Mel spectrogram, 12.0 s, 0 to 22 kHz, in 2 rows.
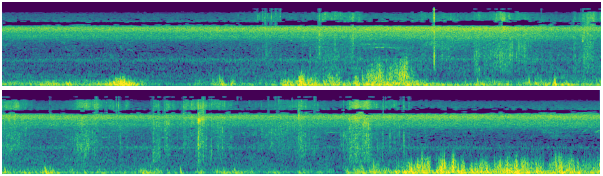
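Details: A cicada in Indianapolis, USA, in summer 2021, drones in a steady, high-pitched shrill buzz that never breaks, over rustling and footsteps.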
